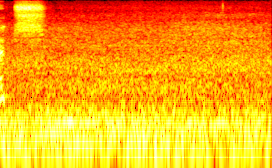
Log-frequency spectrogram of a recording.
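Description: A steady low mechanical hum with a few constant low tones, like an idling vehicle engine, holding level throughout.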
